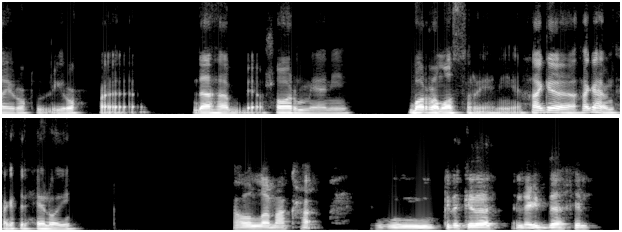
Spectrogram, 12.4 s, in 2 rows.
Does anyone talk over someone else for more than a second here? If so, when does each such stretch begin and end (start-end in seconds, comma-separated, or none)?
none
